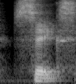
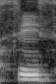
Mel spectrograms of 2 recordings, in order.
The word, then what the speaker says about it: six: So in Jersey, six is simply si. Okay. So it's making sure you haven't got that sound on. It's not cease, it's C. Si, simply si.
